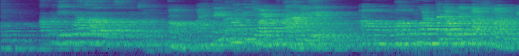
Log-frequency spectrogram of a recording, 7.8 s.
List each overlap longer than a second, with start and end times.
none

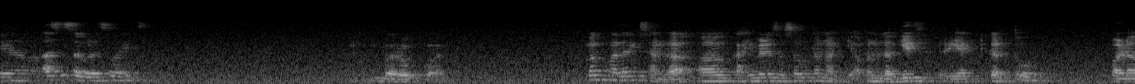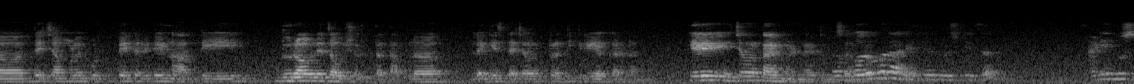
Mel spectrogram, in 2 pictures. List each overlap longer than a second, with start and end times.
none

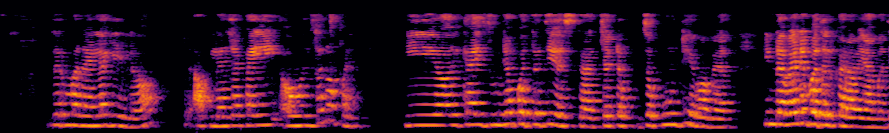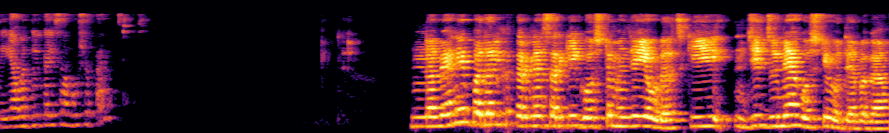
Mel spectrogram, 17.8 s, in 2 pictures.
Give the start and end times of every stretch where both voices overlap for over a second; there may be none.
none

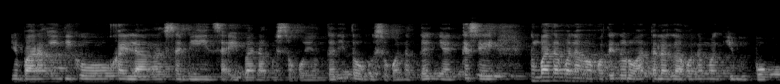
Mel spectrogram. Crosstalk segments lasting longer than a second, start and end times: none

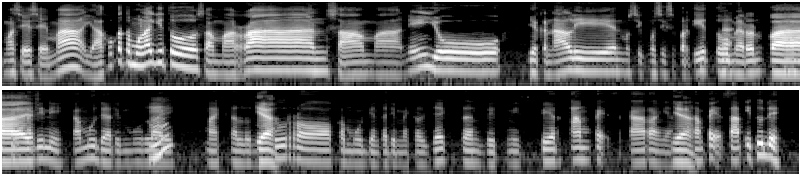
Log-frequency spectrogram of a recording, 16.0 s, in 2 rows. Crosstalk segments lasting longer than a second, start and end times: none

